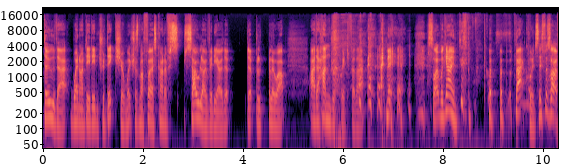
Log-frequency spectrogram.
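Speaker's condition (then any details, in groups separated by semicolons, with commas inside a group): Stammer; stammer when speaking, felt to spoil acting self-tapes; repeated sounds, repeated words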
